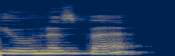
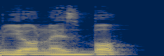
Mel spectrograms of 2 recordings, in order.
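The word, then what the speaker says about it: Jo Nesbø: No, já, já nikdy nevím, to, to je, správně se to vyslovuje Jo Nesbe. – Jo Nesbe, ano. Jo Nesbe, uh, po našom Jo Nesbo. Ano, my to říkáme Jo Nesbo. Čiže normálně Jo Nesbo.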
